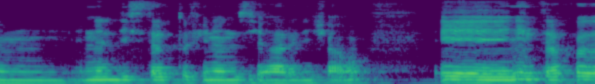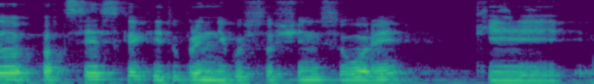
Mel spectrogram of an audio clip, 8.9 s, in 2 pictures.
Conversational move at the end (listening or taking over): listening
